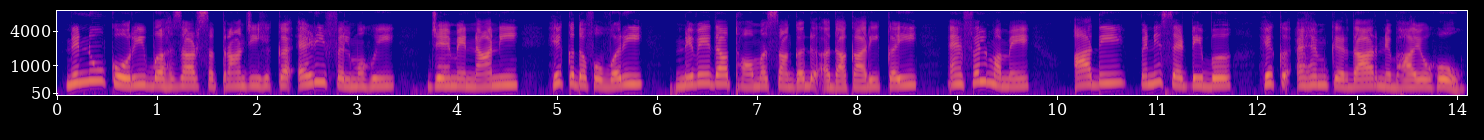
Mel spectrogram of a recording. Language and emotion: Sindhi, neutral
